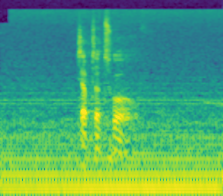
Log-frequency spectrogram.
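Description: A man speaks a few quiet words through a microphone.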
